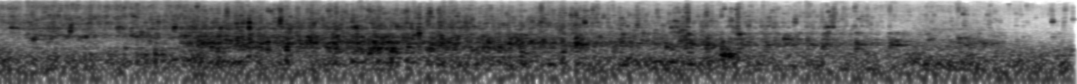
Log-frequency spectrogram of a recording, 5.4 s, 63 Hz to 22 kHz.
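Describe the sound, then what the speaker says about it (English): Windshield washer fluid from a 2002-2009 Chevrolet Trailblazer reservoir pours steadily into a collection receptacle, a continuous trickling splash that fades slightly toward the end. "We'll bring it over the collection receptacle, drain it out"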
